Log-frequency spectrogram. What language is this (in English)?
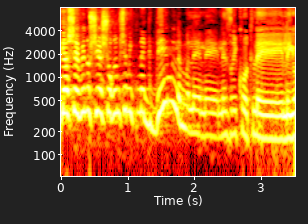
Hebrew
